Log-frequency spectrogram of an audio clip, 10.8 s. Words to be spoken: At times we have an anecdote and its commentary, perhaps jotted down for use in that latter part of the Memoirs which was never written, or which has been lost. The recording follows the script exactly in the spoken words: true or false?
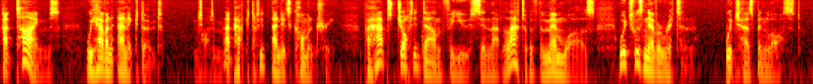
false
